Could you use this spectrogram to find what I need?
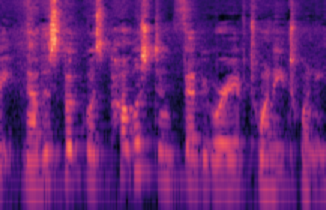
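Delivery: ordinary delivery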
